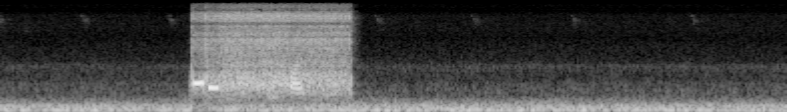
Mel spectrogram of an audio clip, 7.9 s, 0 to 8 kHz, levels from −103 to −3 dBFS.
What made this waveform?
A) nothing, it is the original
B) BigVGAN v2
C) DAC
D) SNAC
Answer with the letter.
B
